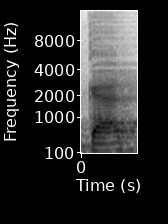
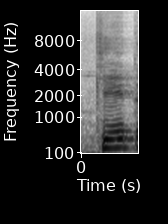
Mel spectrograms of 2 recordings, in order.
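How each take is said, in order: First: कैट said with an open a like "cat"; the correct way, कैट with short open a; right vowel. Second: केट said with a long e like "kate"; the wrong way, केट as "keyt"; wrong vowel. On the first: Teacher modelling the right sound for the class. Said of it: "कैट पढ़ना है". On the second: Teacher showing the wrong reading to a phonics class. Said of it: "केट नहीं पढ़ना है". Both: Shown as a demonstration.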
